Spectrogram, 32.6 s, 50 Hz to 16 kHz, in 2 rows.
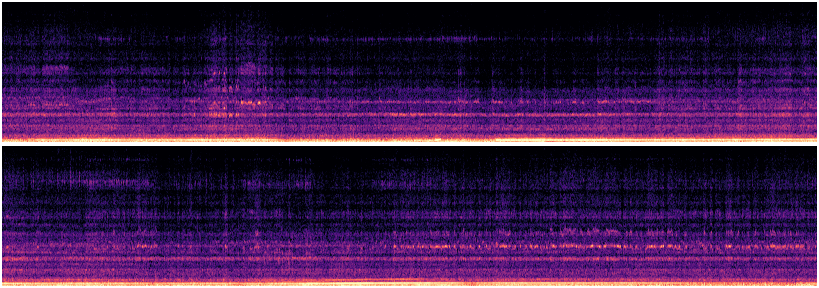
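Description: Kawasaki Z900's inline-four engine running under steady throttle through an aftermarket exhaust, over heavy wind rush on the microphone. Its pitch sags, gives a quick blip about nine seconds in, then rises slowly over the next fifteen seconds as the bike gathers speed.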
